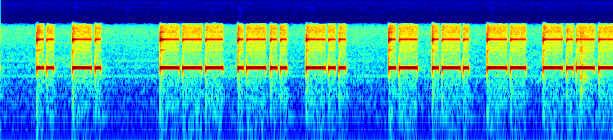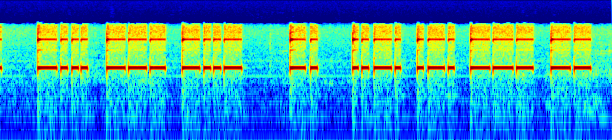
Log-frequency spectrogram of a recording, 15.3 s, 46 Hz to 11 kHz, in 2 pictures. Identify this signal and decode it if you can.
Morse code, heard as a keyed tone, about 18 wpm, 780 Hz. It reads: IN OLD ARMY BOX N FROM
